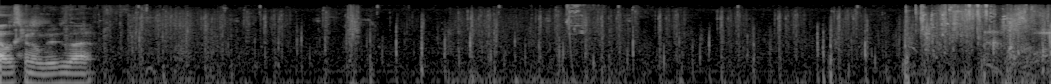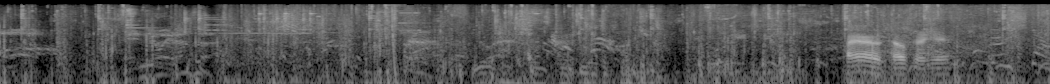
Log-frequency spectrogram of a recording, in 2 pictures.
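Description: A young man speaks with animation through a microphone.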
